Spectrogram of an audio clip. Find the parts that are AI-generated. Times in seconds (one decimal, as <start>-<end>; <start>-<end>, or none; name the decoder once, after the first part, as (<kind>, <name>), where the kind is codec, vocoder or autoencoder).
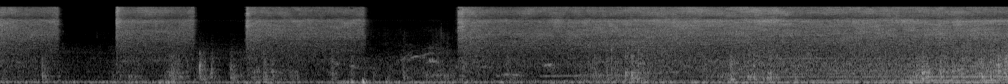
none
